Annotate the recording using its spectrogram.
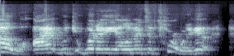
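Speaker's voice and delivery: smug mocking voice. Imitating a law student quizzing people: mocking imitation of a law student. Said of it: "and you're like".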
